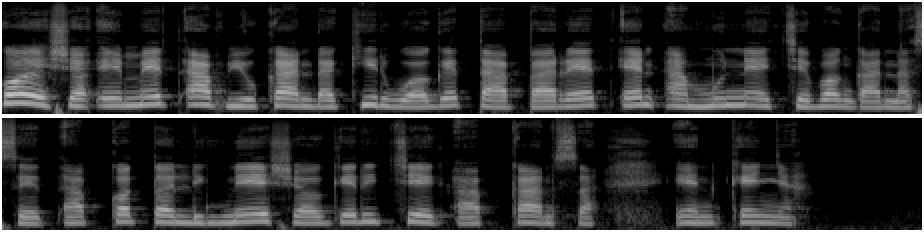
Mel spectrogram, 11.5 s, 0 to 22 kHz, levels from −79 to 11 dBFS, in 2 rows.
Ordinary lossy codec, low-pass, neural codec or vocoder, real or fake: none; none; none; real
